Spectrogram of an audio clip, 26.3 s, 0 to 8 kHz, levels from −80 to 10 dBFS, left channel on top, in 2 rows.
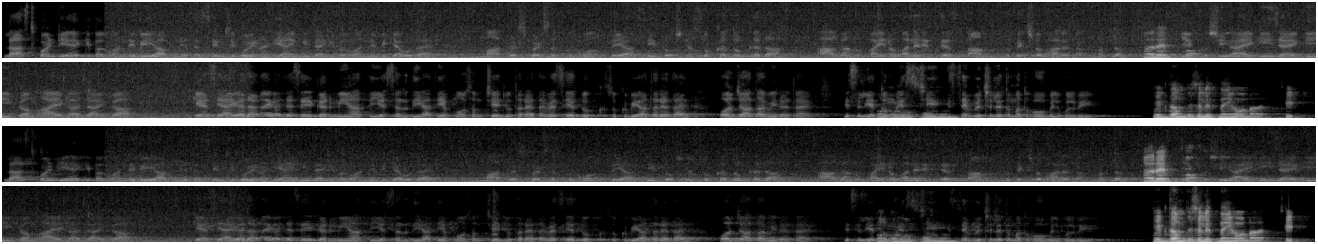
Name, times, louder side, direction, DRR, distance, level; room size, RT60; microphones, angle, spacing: voice 1, 0.0-7.8 8.1-11.5 11.8-14.5 15.0-21.2 21.6-24.1, left 2 dB, 55° left, 4 dB, 3.0 m, -40 dB
sound 1, 1.0-15.6, left 1 dB, 25° left, 2.7 m, -44 dB
voice 2, 11.4-11.9 22.0-22.7 24.7-26.0, right 3 dB, 50° right, 17 dB, 0.7 m, -26 dB
26.5 x 21.0 x 8.0 m, 1.1 s
head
